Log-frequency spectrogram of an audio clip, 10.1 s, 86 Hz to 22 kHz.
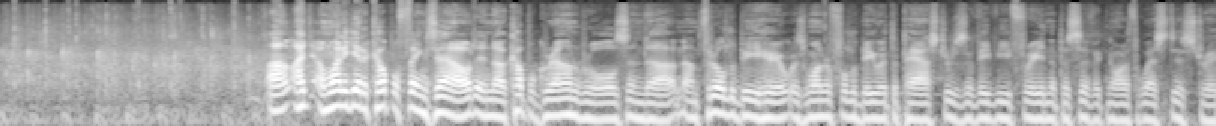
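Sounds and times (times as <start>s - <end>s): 
church congregation clapping: 0.0s - 3.8s
speech: 2.2s - 10.1s.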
